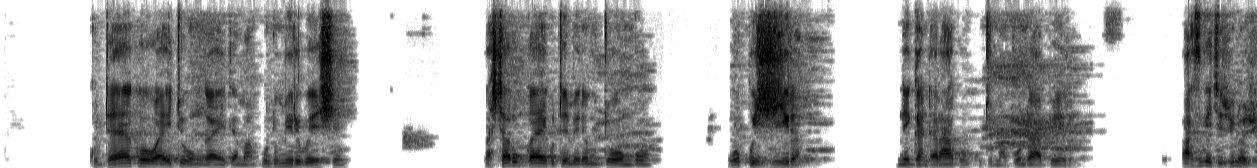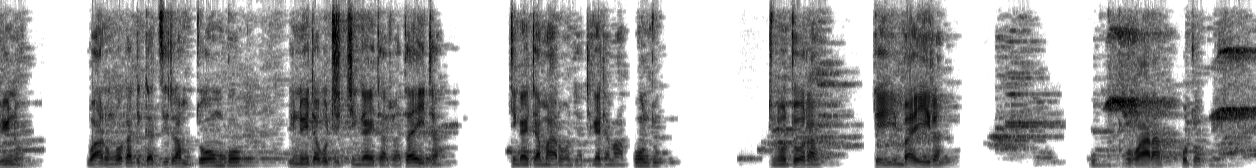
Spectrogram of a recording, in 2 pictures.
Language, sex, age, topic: Ndau, male, 36-49, health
